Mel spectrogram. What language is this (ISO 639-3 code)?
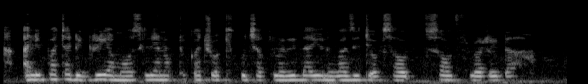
swa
